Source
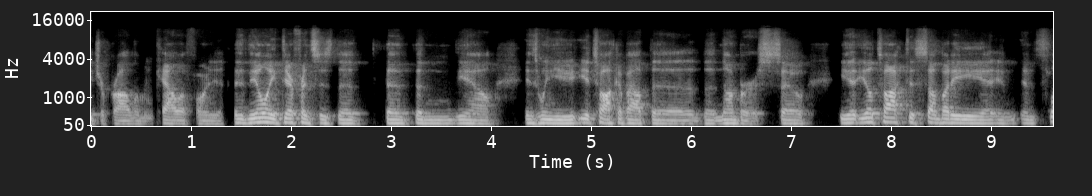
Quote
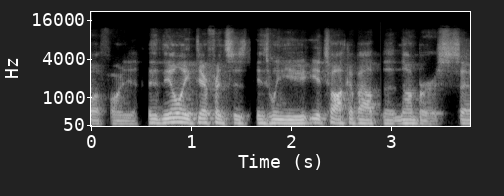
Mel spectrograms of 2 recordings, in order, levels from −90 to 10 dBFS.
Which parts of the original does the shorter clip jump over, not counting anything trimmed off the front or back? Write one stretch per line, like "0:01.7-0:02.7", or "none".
0:02.3-0:04.2
0:05.6-0:06.1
